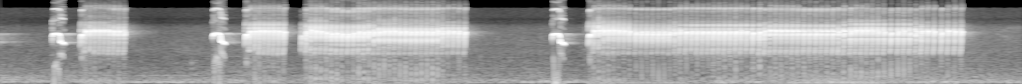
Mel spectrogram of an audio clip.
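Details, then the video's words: A songbird sold as a "raja tembak" jadul masteran bird gives sharp upslurred notes, each launching a rapid, buzzy, machine-gun trill; the bursts repeat, the last running about three seconds. "BURUNG JADUL RAJA TEMBAK"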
